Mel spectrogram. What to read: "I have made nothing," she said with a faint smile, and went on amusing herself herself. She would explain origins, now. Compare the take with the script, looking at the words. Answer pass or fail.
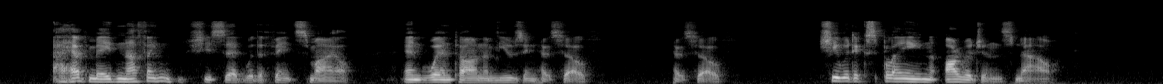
pass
